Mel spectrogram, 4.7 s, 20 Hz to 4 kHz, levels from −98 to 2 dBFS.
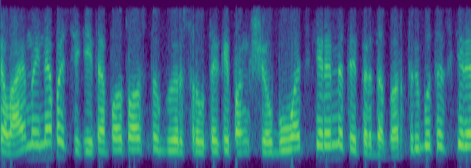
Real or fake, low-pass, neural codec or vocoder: real; 3.6 kHz; none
